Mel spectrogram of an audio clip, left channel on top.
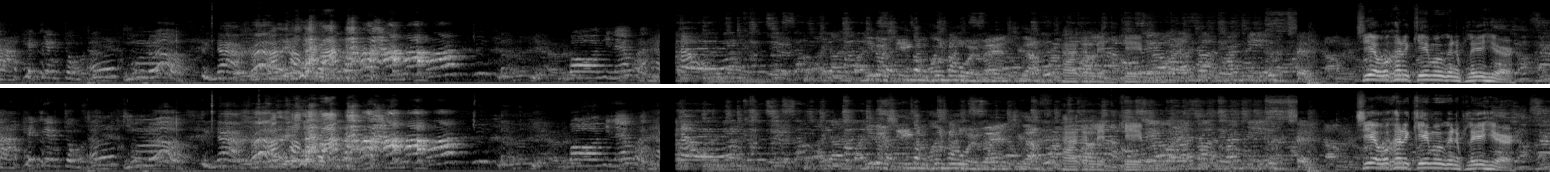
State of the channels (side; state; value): both; normal; correlation 0.33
